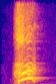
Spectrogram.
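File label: Vox Jump, Japanese; Mirianne; kingsraid; voices heroes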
